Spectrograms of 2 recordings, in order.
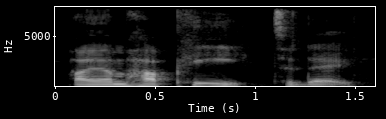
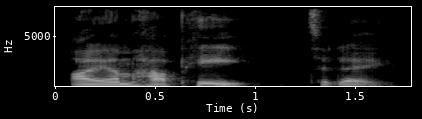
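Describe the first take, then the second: First: Happy is stressed on its last syllable. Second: Happy is stressed on its last syllable.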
